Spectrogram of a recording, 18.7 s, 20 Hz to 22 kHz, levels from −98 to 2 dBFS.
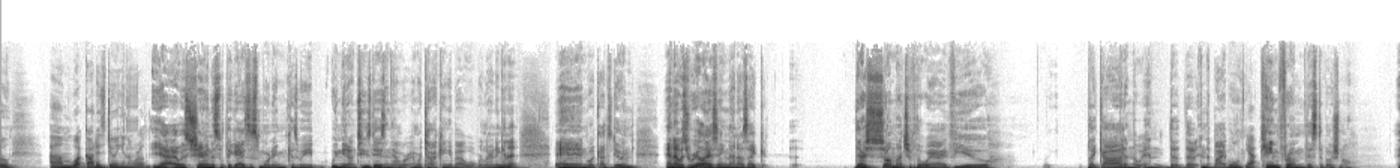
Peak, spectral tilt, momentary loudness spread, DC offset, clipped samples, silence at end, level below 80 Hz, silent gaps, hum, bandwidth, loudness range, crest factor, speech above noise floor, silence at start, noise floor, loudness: -6 dBFS; -6 dB/octave; 12 LU; under 0.1%; under 0.1%; 0 s; -46 dBFS; none; none; 15.5 kHz; 5 LU; 18 dB; 50 dB; 0 s; -73 dBFS; -23 LUFS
